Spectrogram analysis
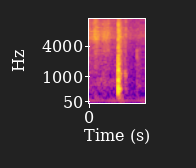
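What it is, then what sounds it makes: Buried metal water pipe. A single knock on a buried metal water pipe, exposed among tree roots while being dug out, checked to confirm it is metal. It gives one sharp, short tap with a mid-pitched tone that dies away almost at once, over a faint steady hum. The knock confirms it is the water line.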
